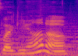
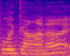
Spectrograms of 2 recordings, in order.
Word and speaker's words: Legiana: And it's Legiana. It's not like Legana. It's not anything else. It's Legiana. Even though it sounds weird, it's apparently accurate.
